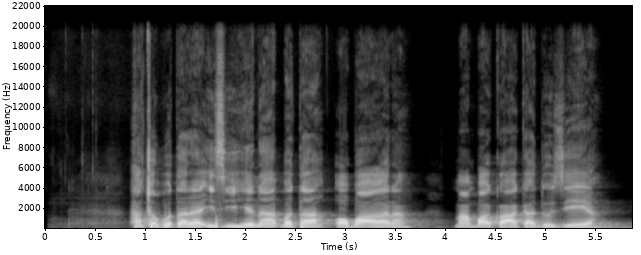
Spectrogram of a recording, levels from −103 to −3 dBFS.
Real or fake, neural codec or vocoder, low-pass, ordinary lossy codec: real; none; 19.8 kHz; none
